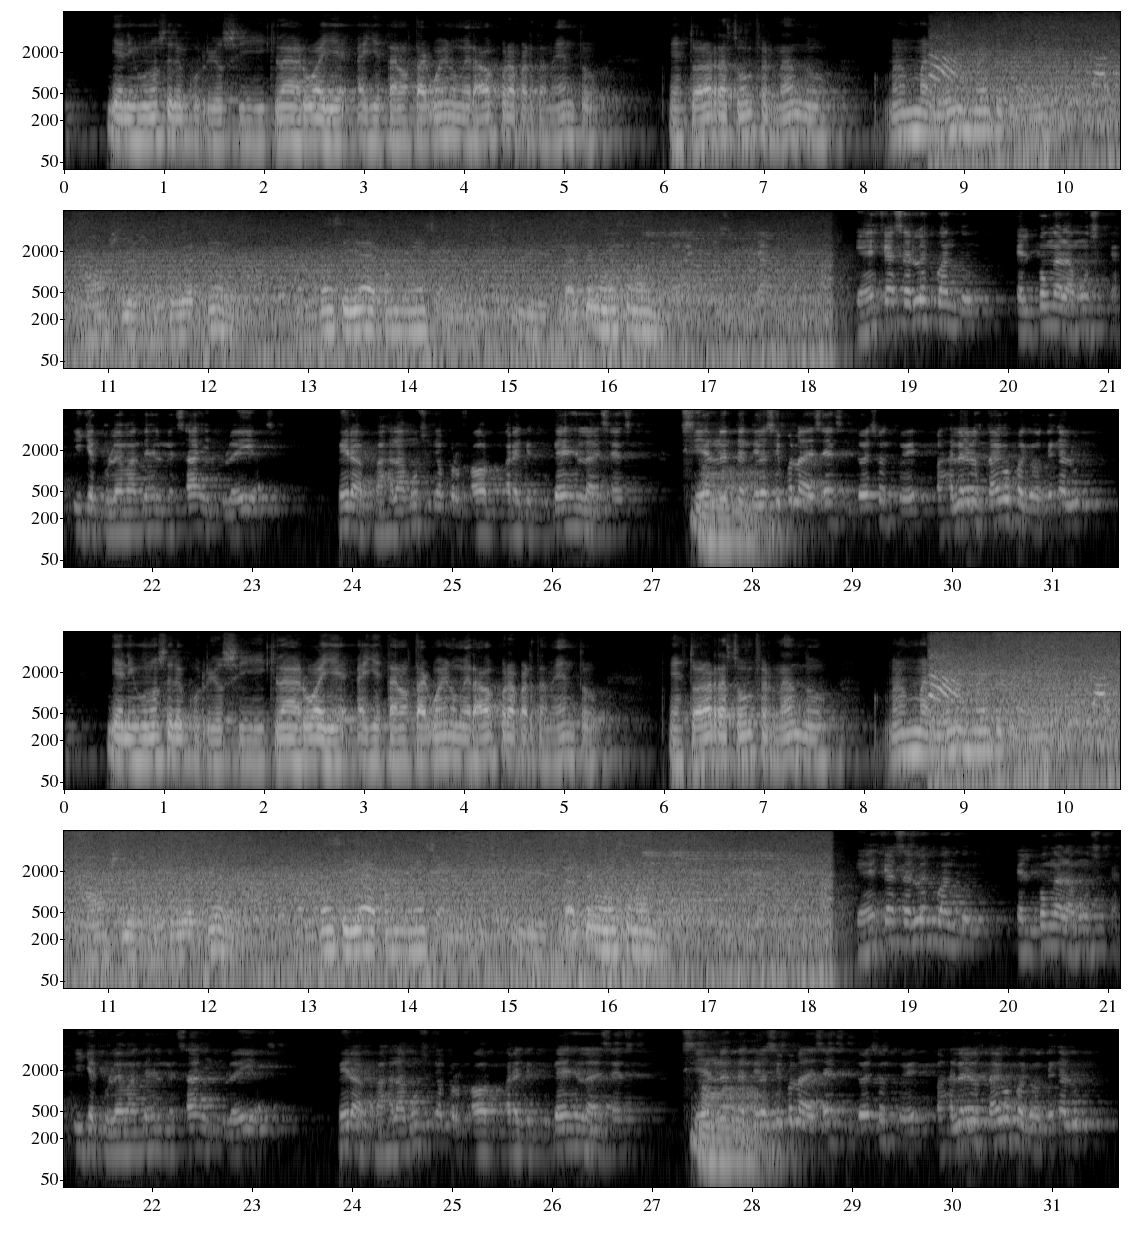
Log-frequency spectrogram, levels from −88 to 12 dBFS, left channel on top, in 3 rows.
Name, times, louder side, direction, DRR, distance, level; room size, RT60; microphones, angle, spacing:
voice 1, 0.4-5.3 6.0-7.6 8.2-9.9 10.7-12.3 12.8-16.5 27.4-28.1, right 1 dB, 45° right, 4 dB, 2.2 m, -27 dB
sound 1, 8.6-18.3, right 4 dB, 60° right, 1.0 m, -30 dB
voice 2, 16.6-17.2 17.5-17.7 18.5-19.7 20.1-23.1 23.9-26.7 27.3-31.3, left 2 dB, 80° left, 12 dB, 3.5 m, -36 dB
29.5 x 19.0 x 8.3 m, 0.88 s
head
